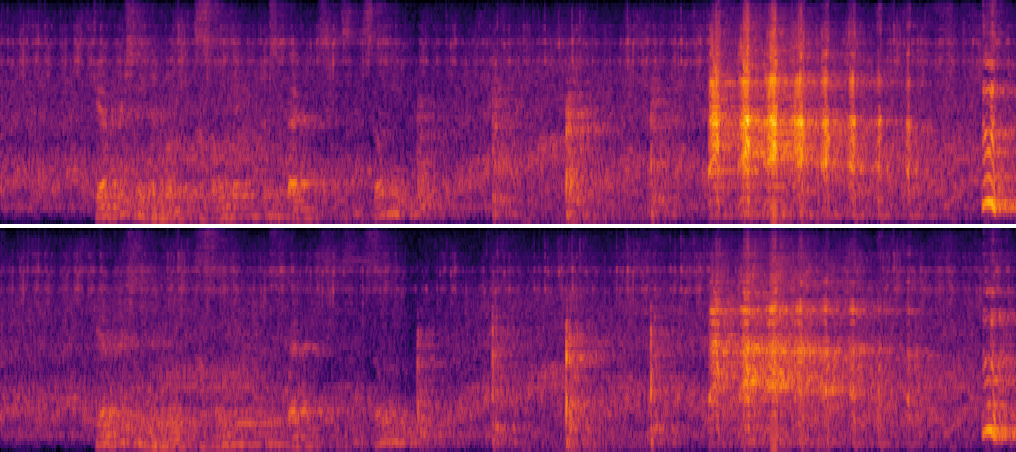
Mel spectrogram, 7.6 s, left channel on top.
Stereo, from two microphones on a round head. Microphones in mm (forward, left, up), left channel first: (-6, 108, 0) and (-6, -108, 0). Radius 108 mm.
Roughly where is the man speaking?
Left.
